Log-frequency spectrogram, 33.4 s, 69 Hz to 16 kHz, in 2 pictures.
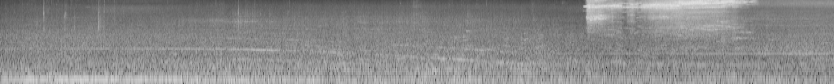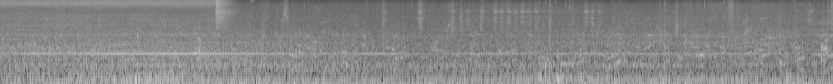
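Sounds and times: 
yellow mountain tram rumbling on rails over a bridge: 0.0s - 33.2s
shrill tram wheel squeal: 11.7s - 15.3s.

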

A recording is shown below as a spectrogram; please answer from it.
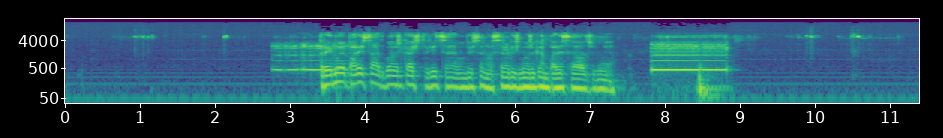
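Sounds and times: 
phone ringback tone: 2.8s - 3.9s, 7.8s - 9.0s
speech: 3.4s - 7.4s.

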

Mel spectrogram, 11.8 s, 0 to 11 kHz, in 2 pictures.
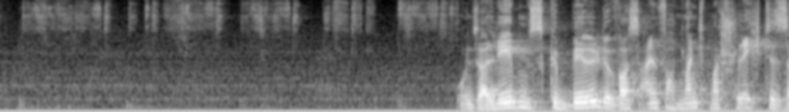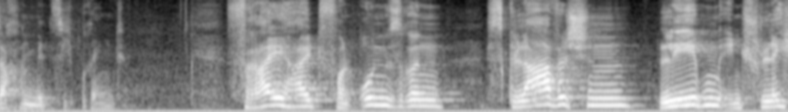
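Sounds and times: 
handwriting as words are written down: 0.0s - 3.5s
speech: 3.4s - 7.0s, 7.7s - 11.8s.

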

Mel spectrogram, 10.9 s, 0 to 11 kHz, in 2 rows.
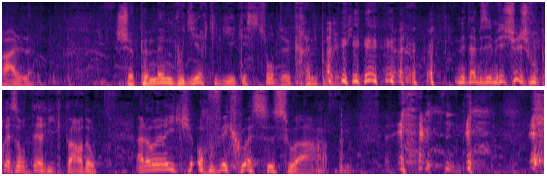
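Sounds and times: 
speech: 0.0s - 0.5s, 1.2s - 10.4s
laughter: 2.8s - 10.8s
rough throaty vocal sounds: 8.8s - 10.8s
harsh coughing: 9.2s - 10.8s.

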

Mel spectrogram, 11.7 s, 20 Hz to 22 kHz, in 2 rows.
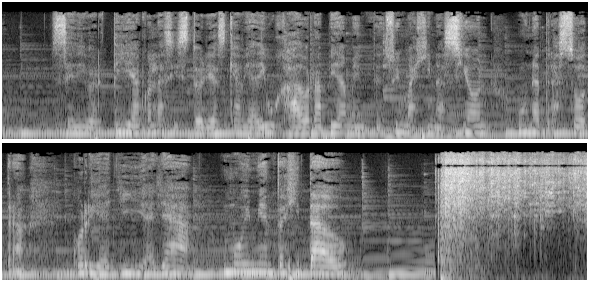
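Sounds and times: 
speech: 0.6s - 9.5s
ceramic vase falling and shattering: 10.2s - 11.7s
vase fragments clattering and scattering: 10.2s - 11.7s.

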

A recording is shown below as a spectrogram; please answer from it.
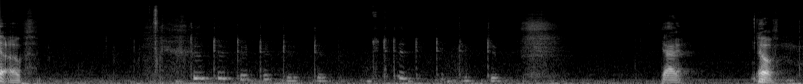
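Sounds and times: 
speech: 0.0s - 0.5s, 1.9s - 5.6s, 6.6s - 8.0s
clicky mouth sounds: 1.4s - 5.1s
voice humming the melody of a 2014 electronic track: 1.6s - 5.3s.

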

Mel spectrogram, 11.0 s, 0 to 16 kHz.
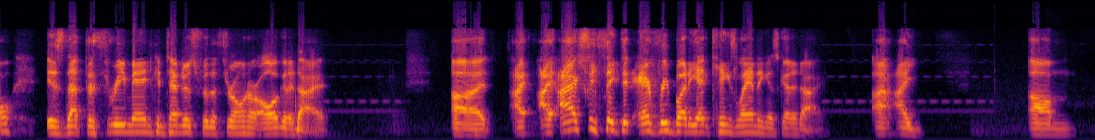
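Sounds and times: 
speech: 0.0s - 3.4s, 4.5s - 9.3s, 10.3s - 10.8s
landline house phone ringing with electronic bursts: 2.9s - 4.1s, 8.0s - 10.0s.

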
